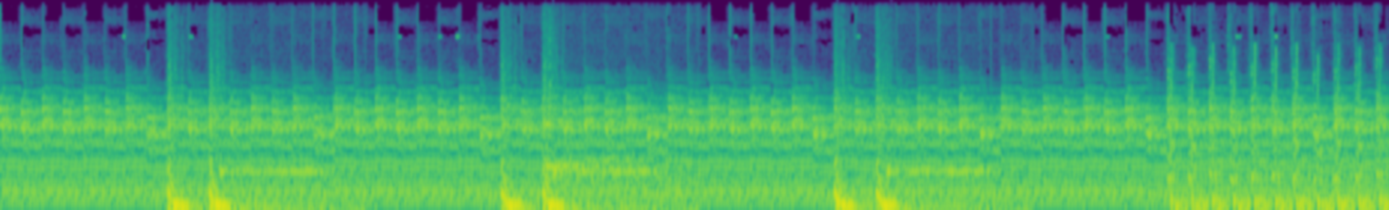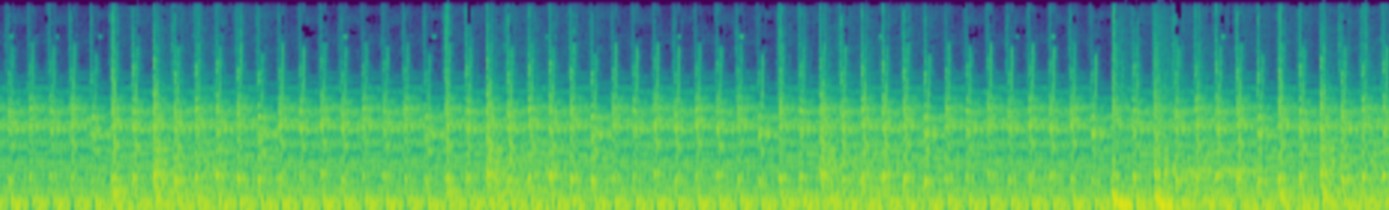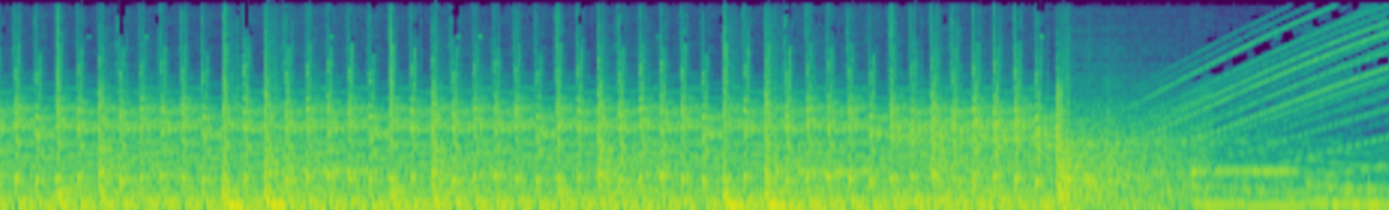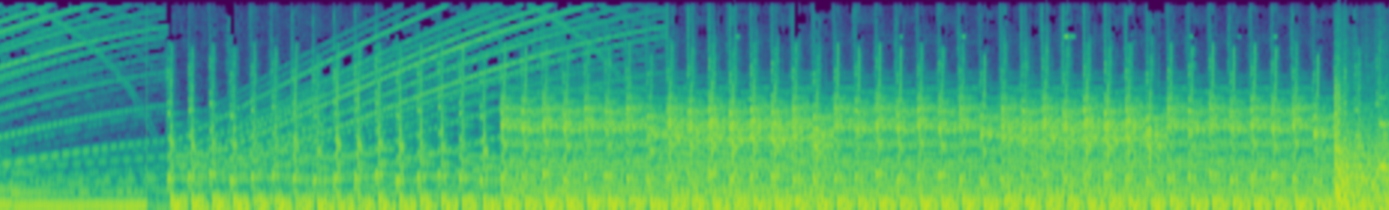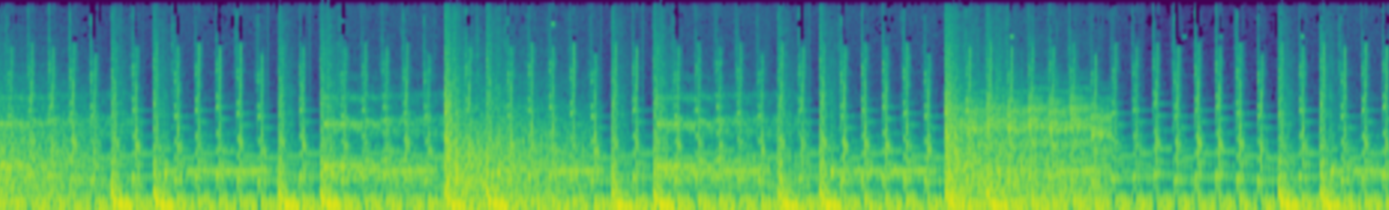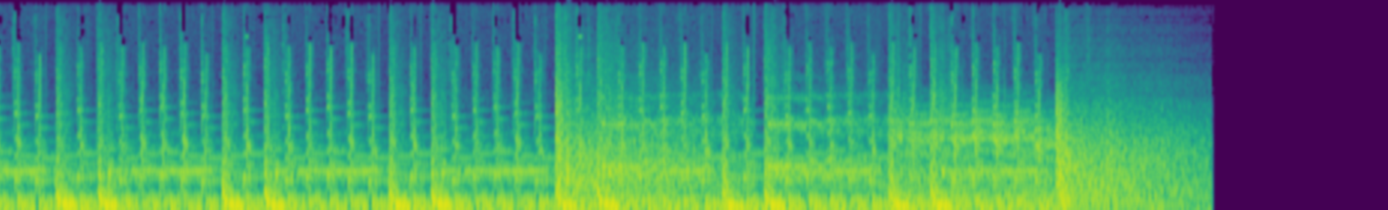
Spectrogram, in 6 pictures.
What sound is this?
The killer is coming for you
I made a short music sample (created in LMMS).
sinister, halloween, nightmare, fear, psycho, evil, creepy, killer, scary, spooky, paranormal, demon, drama, ghost, murder, horror, lmms, fearful, chase, stress, haunted, devil, shark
